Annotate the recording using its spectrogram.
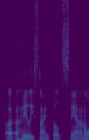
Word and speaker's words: Steinfeld: I get them confused because Steinfeld, or Stein, I think it's Steinfeld. Is that how you pronounce it? – Yeah. – It sounds like Seinfeld,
